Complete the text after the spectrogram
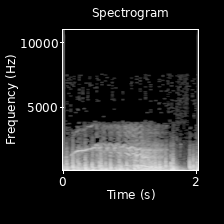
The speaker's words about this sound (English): It was less than an hour later at the Lone Ranger's camp when Tonto heard the approach of familiar hoofbeats. Me hear horse come plenty fast. That's Silver.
